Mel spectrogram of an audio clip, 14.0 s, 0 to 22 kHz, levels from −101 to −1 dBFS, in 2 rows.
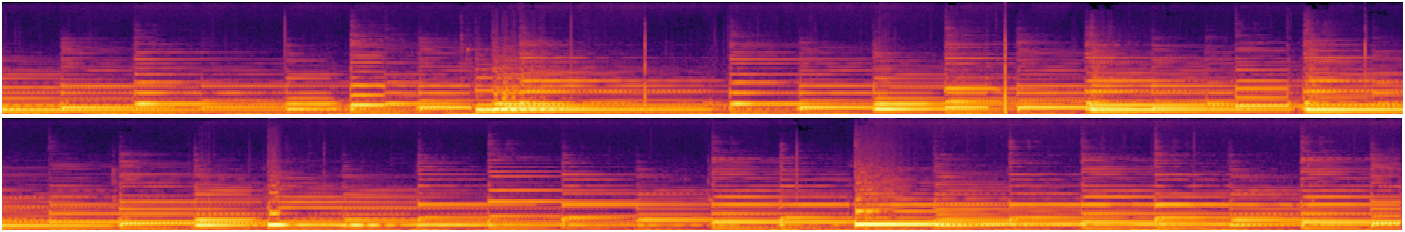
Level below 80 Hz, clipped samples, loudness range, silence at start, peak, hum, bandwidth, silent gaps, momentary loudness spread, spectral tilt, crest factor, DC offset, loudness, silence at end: -38 dBFS; under 0.1%; 3 LU; 0 s; 0 dBFS; none; 6 kHz; none; 12 LU; -10 dB/octave; 12 dB; under 0.1%; -14 LUFS; 0 s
